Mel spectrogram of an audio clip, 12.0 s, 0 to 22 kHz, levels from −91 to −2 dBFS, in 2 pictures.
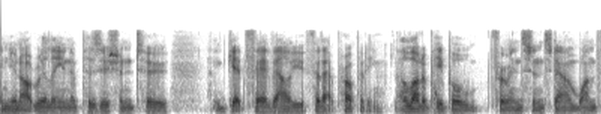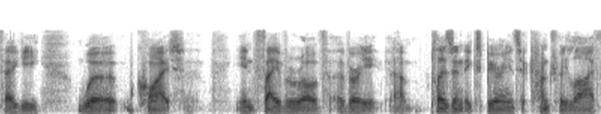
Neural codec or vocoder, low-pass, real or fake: none; 7.2 kHz; real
